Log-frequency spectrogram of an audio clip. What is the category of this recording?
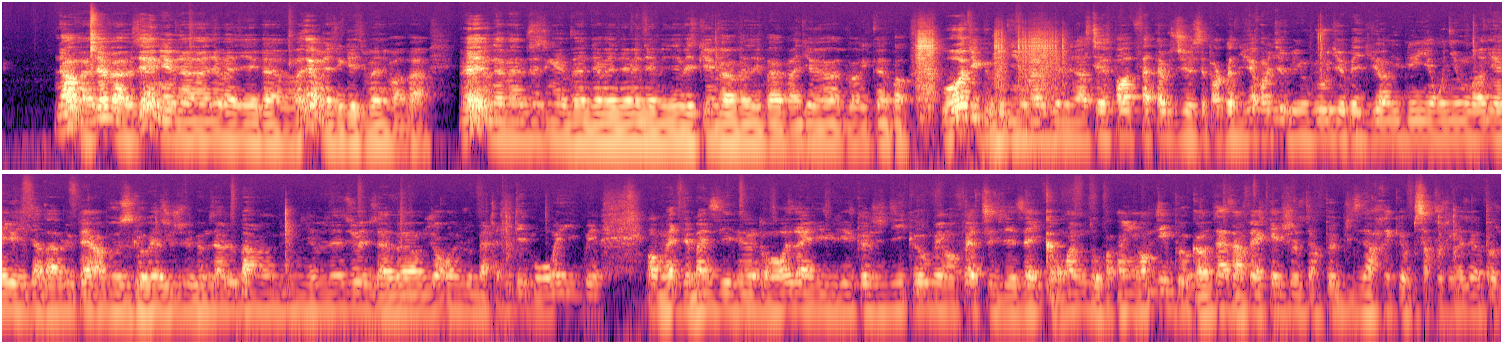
Speech > Other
